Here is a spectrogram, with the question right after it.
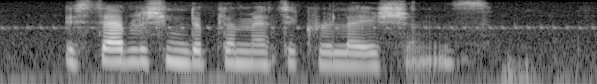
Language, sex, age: English, female, 24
